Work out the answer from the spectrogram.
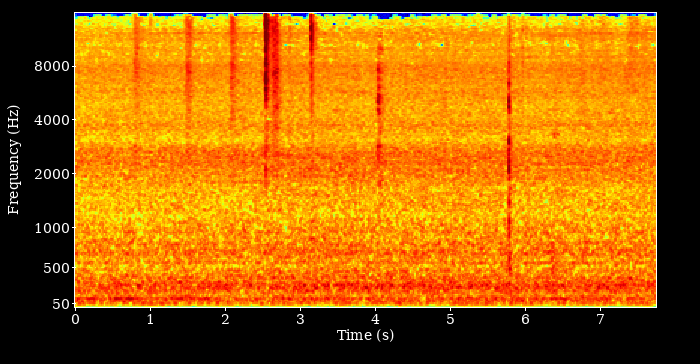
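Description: Steady running noise of a moving Kinki Sharyo–Kawasaki SP1900 electric multiple unit, heard inside the passenger car: a low rumble with a hiss over it, and a few faint high ticks.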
